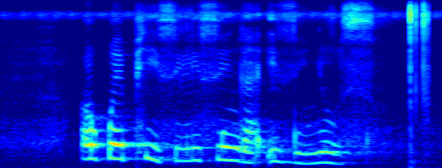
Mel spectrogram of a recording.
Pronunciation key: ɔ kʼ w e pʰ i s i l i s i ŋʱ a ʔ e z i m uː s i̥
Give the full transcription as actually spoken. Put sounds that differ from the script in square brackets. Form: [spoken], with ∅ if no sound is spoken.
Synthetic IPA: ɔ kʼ w e pʰ i s i l i s i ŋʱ a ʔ [i] z i [ɲ] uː s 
